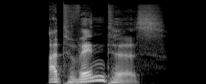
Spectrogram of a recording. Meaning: genitive singular of Advent
- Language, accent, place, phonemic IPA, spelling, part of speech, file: German, Germany, Berlin, /ʔatˈvɛntəs/, Adventes, noun, De-Adventes.ogg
